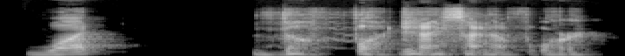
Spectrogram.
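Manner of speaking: speaking through teeth clenched in pain. Playing a character in agony with eyes screwed shut: through gritted teeth. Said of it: "his teeth are just gritted to the extreme".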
